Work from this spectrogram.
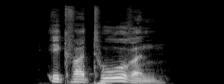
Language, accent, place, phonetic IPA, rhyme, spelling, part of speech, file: German, Germany, Berlin, [ɛkvaˈtoːʁən], -oːʁən, Äquatoren, noun, De-Äquatoren.ogg
- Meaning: plural of Äquator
